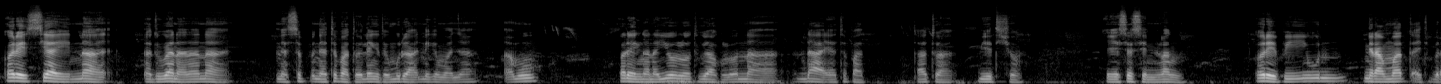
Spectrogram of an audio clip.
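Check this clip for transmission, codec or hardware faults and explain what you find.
No transmission, codec or hardware faults are audible anywhere in the recording.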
